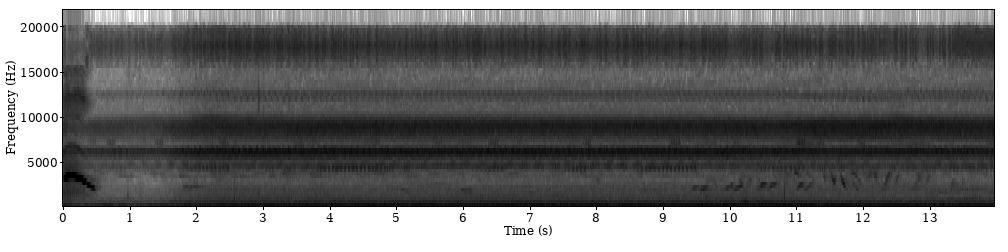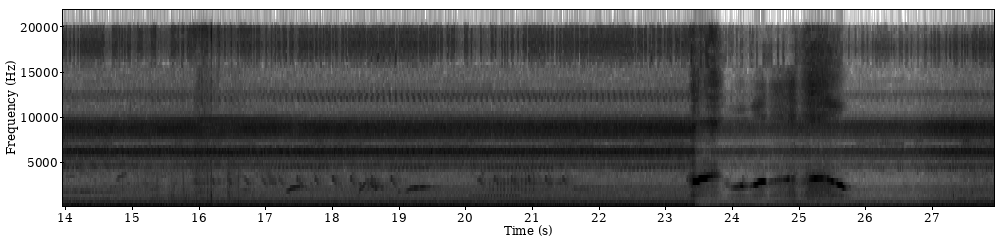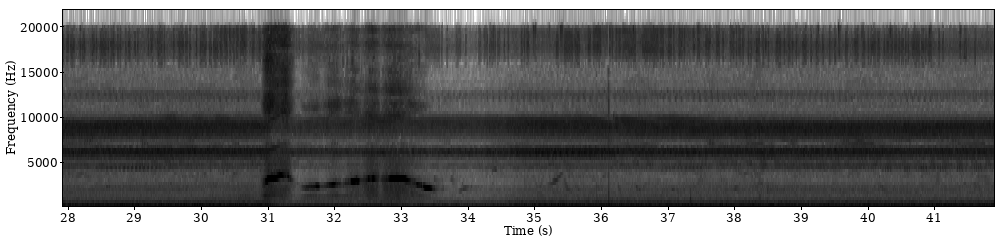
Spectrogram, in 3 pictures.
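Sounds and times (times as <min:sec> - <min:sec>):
bird whistled arching calls: 0:00.0 - 0:00.6, 0:23.3 - 0:25.8, 0:30.8 - 0:34.0
high insect drone: 0:00.0 - 0:41.9
short bird chirps: 0:23.4 - 0:25.8, 0:30.9 - 0:33.6.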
